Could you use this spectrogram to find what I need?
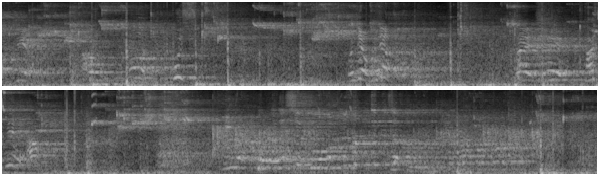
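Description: A basketball bounces on a wooden floor with echoing thuds.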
